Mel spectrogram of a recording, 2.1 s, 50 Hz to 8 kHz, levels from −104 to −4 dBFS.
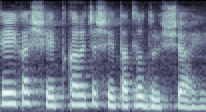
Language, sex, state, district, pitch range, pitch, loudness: Marathi, female, Maharashtra, Pune, 210-275 Hz, 230 Hz, -17 LUFS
